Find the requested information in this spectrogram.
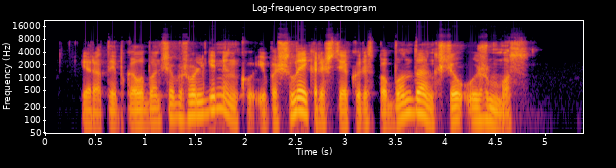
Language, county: Lithuanian, Vilnius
